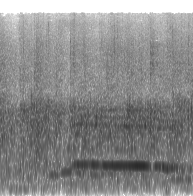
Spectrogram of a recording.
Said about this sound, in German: Ist ein Applaus wert, oder?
